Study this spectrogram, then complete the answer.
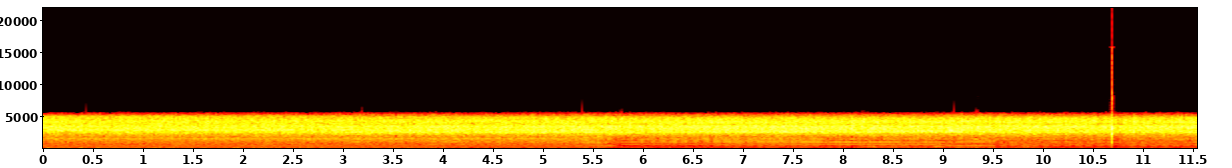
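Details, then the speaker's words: Fully charged Philips rechargeable cordless shaver before modification, only 1.25 volts measured at the motor: a thin, weak, sluggish high buzzing whir. Motor running slow from low voltage. "okay i'm going to start it up run it and test at the motor how many volts are at the motor that are supplying the motor with the current okay here running"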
